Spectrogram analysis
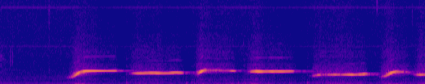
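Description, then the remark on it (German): A person whistles a short, bouncy old advertising jingle, a quick run of clear sliding notes with soft breathy noise underneath and no talking. “Wer kann das Lied pfeifen noch?”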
